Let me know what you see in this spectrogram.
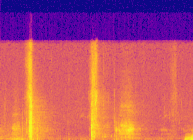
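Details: Yorkie puppy with two sharp, high little sneezes and snuffly breaths between them, a brief bout; sneezing.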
